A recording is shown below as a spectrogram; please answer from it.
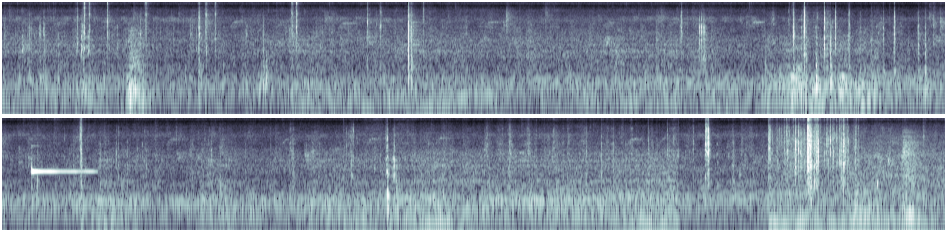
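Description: Hand socket ratchet clicking and small metal screws and tools clinking as bolts are undone, in scattered bursts of small clicks with busier clatter at about twelve seconds and near the end. A short steady beep sounds about halfway.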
